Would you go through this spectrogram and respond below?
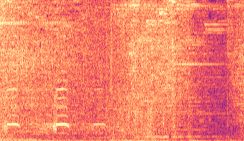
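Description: A goose honks in a Magic: The Gathering Brawl game, a loud, close cartoonish honk that fills a brief moment with no talk over it.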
